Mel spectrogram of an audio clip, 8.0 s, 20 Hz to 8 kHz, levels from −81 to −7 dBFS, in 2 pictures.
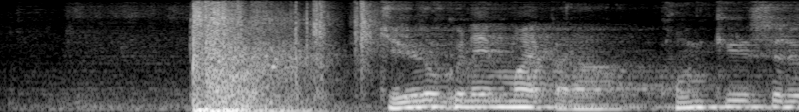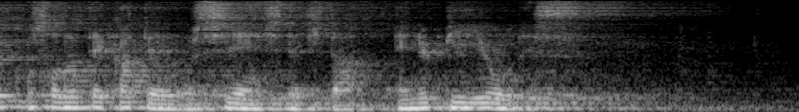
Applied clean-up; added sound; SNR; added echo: none; Gunshot, gunfire; -5 dB; reverberation time 2.2 s.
